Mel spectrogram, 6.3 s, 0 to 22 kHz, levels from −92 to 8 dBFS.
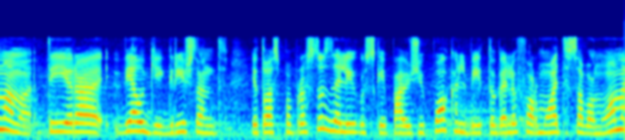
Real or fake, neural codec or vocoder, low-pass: real; none; 7.2 kHz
